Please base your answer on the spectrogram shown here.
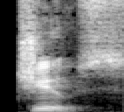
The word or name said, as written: juice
